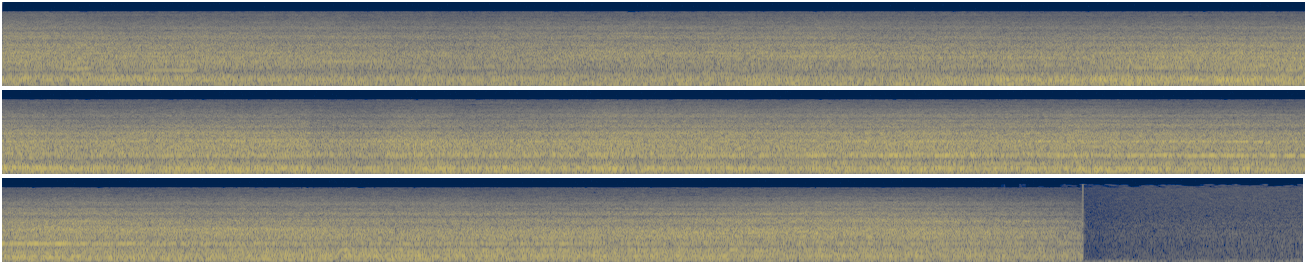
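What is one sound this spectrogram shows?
A sweeper truck's engine rumbles loudly as it drives past close by.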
